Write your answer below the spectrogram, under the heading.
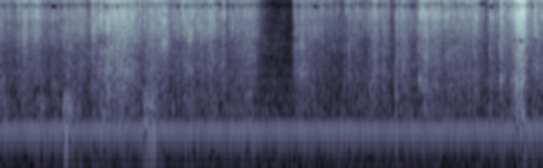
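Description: Clear plastic bag wrapping a leather tote crinkling and rustling as it is handled and pulled from the box, with a louder crackle near the end. A steady low hum runs underneath.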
